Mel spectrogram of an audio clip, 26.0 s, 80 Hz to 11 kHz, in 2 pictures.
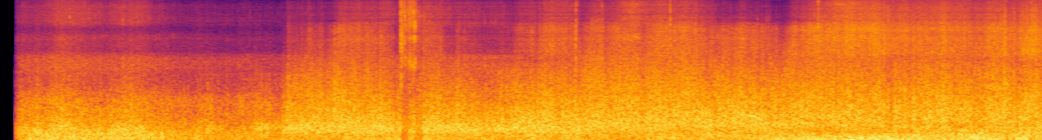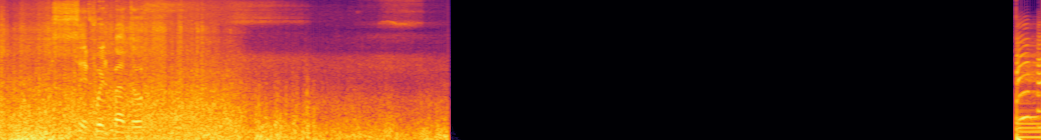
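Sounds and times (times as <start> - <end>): wind buffeting microphone: 0.2 - 18.6.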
